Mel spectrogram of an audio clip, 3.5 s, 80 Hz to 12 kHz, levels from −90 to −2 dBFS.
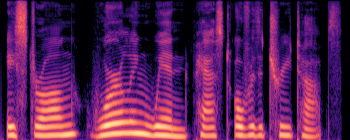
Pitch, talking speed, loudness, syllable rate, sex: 205 Hz, 155 wpm, -15 LUFS, 3.8 syllables/s, female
